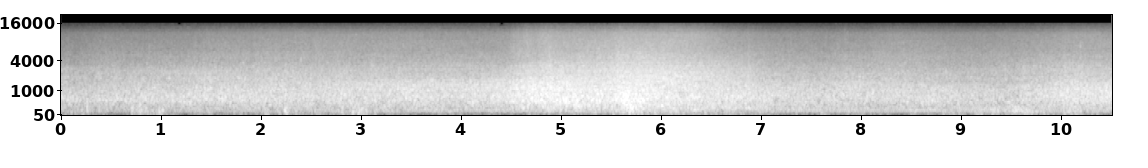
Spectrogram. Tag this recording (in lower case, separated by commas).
ocean, wind noise (microphone), ocean burbling, surf, wind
